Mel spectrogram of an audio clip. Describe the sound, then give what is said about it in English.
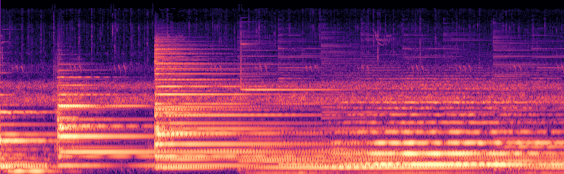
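Large bells in a town square ring noon in a series of strikes, each one landing before the last has faded, so their rich, humming tones blend into a continuous peal. No one speaks. “When she heard the bells ring noon in the town square, she saw it too.”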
